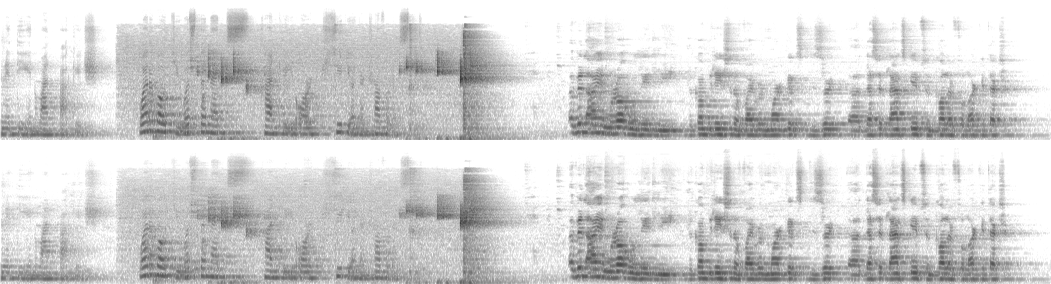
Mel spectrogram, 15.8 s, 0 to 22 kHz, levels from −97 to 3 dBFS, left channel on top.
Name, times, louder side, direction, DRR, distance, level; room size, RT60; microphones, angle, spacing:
voice 1, 0.0-1.4 2.1-3.3 3.9-6.0, left 1 dB, 70° left, 5 dB, 1.7 m, -39 dB
sound 1, 1.7-7.1, left 2 dB, 85° left, 3.6 m, -35 dB
voice 2, 8.5-15.1, right 2 dB, 30° right, 11 dB, 0.6 m, -35 dB
13.5 x 13.0 x 6.5 m, 1.3 s
head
